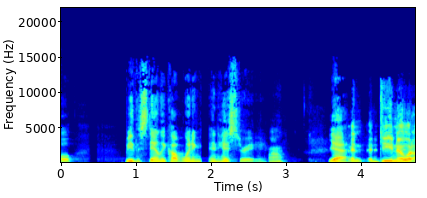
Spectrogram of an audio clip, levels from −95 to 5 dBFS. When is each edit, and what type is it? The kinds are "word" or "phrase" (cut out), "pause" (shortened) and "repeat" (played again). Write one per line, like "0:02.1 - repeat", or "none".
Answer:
0:01.9 - word

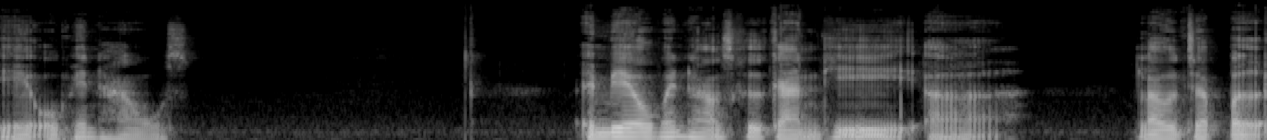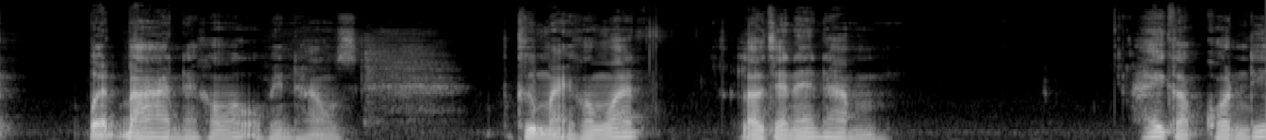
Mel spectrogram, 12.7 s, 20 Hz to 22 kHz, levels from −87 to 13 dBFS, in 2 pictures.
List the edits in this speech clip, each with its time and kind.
none

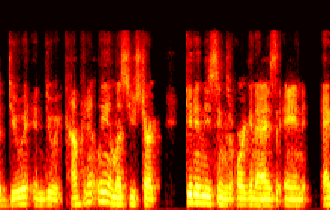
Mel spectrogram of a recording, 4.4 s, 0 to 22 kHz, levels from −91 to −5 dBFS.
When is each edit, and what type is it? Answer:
none

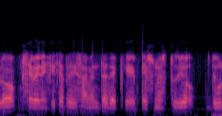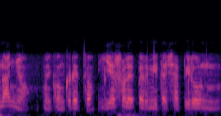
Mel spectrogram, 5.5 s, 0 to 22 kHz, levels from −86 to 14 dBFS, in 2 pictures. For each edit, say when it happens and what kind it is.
none

